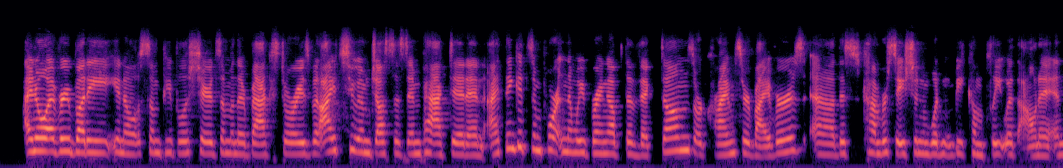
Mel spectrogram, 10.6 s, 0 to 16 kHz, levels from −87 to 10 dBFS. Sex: female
